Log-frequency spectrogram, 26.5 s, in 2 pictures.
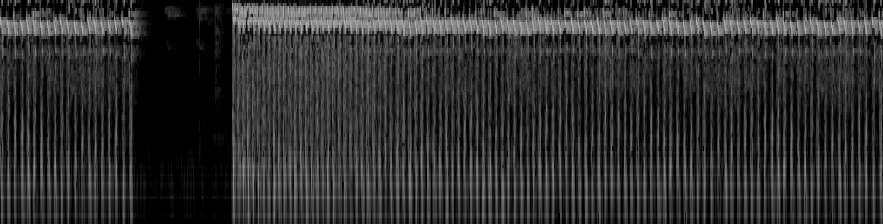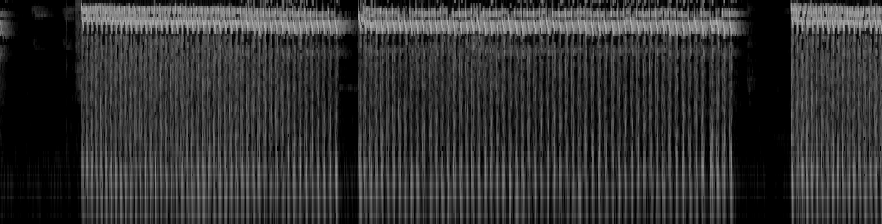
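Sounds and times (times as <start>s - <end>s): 
song: 0.0s - 2.2s, 3.5s - 13.5s, 14.3s - 24.4s, 25.1s - 26.4s.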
